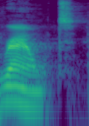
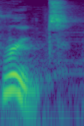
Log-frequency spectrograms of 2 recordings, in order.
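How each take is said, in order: First: The vowel sounds like 'ow' in 'cow'. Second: The vowel sounds like 'oo' in 'boot'. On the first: This is how Americans say it. The speaker calls it wrong. "I know they say route, which I think is a bit silly" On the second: This is how the speaker says it. The speaker calls it right. "So it's root"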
